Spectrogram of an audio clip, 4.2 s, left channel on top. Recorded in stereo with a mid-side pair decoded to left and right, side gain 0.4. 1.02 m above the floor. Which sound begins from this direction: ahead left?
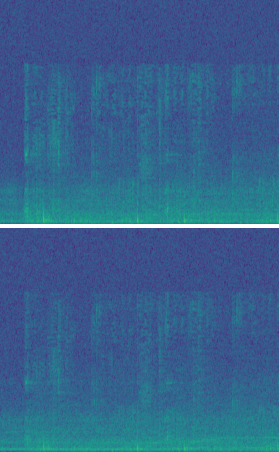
Footsteps, at 0.4 s.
